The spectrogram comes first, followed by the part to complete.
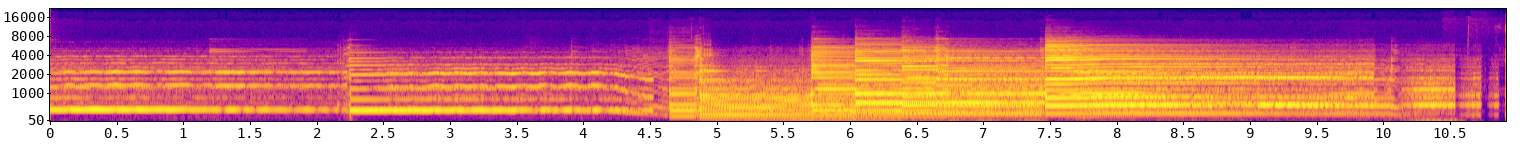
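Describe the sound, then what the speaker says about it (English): An electric guitar runs through a BOSS GT-1000 with ring modulation on the reverb, giving sustained chords with a metallic, bell-like shimmer and pitch-smeared tails that change several times, played alone without talk. "Just put a bit of ring modulation on the reverb there."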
